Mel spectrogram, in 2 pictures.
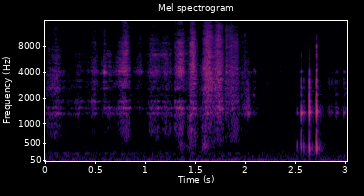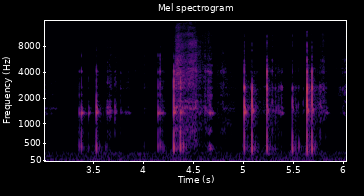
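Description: A fingernail scratches and taps on the sides and lid of a small hollow pine wood box. About two seconds of soft, bright, rasping scratching are followed by a series of crisp, quick taps with a light hollow ring. The taps come singly and in short bursts, all at a quiet level.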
